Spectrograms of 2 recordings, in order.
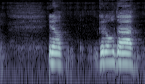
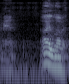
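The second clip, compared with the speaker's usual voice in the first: ordinary talk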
